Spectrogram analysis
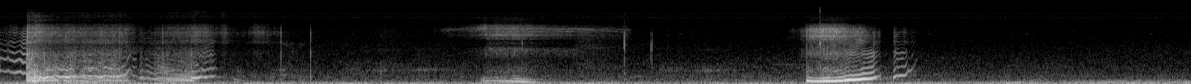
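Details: Low, rattling snoring breaths with a few louder snorts between quieter stretches from a sleeping pet dog; snoring.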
